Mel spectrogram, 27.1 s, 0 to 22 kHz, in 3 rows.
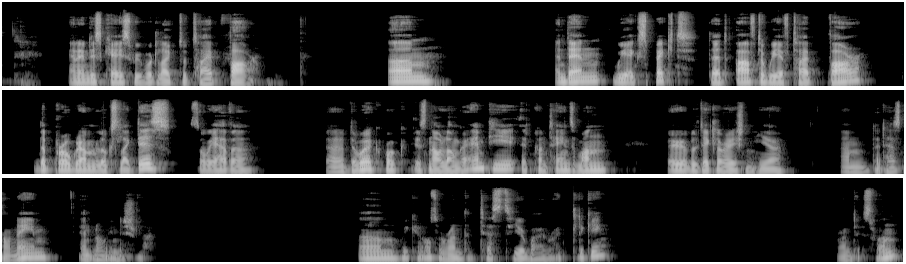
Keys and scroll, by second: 24.7 ctrl+shift+r.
